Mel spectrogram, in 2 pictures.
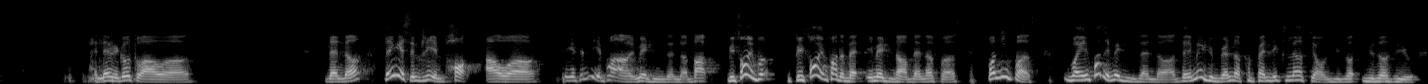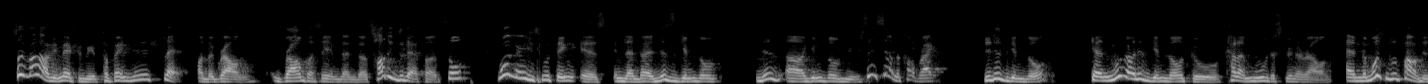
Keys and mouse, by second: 22.4-23.5 drag, 24.6-27.3 drag.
